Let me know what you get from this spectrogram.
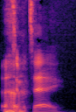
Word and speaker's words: Timothée: Timothée.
